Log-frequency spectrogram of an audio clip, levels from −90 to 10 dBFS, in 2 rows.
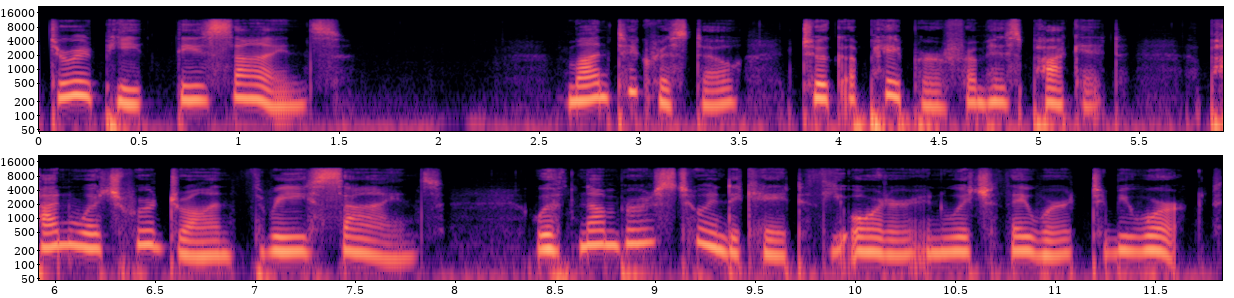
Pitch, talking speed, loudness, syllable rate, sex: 205 Hz, 155 wpm, -20 LUFS, 4.9 syllables/s, female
